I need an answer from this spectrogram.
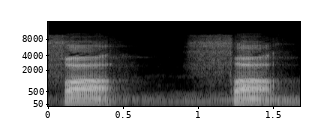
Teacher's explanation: اوپر کے دانتوں کے کنارے جو ہیں وہ نچلے ہونٹ جو ہیں اس کا تر حصہ جو ہوگا وہاں پہ لگے گا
